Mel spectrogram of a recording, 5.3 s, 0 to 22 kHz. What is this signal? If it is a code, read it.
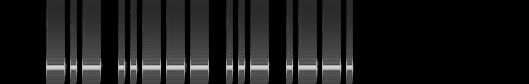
Morse code, heard as a keyed tone, about 20 wpm, 700 Hz. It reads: K2UP
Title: USA Call Signs - 4 Characters - Repeated 3x - 20wpm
